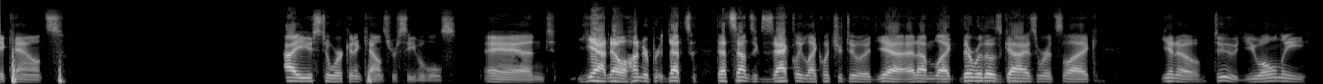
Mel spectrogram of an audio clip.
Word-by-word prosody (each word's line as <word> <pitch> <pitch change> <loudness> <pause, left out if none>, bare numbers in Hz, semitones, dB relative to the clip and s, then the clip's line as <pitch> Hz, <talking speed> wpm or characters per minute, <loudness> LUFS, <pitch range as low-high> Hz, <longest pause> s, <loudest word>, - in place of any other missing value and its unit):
accounts? 110 -1 -2 2.2
I 165 -1 +7
used 155 -1 +1
to 150 - -5
work 140 0 -5
in 140 - -1
accounts 115 -3 -4
receivables 100 -3 -7 0.3
and 110 -1 +1 0.3
Yeah, 160 +6 +8
no, 150 -3 +7
a - - 0
hundred 170 -3 +1
per - - -9
that's 165 -2 +4
a 145 - -18 0.2
that 160 +1 +3
sounds 170 -5 +3
exactly 145 +5 +2
like 135 -1 -2
what 150 - -8
you're 150 - -11
doing, 130 -4 -6
yeah, 125 -3 +3
and 130 - 0
I'm 135 -1 0
like, 130 -1 +1
there 170 +4 +2
were 165 - 0
those 160 -4 0
guys 145 -2 +1
where 135 -1 -7
it's 130 - -8
like, 125 -3 -3 0.6
you 155 +1 -2
know, 120 -6 -4
"Dude, 165 - -7
you 135 +3 -8
only 150 -6 -6
140 Hz, 175 wpm, -21 LUFS, 120-155 Hz, 2.2 s, Yeah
